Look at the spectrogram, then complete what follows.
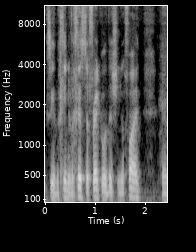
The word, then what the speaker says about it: Yissachar: a fascinating thing, how the first time we read it in the Torah, there's a minhag to say Yissaschar. Yissaschar. And then from then on we say Yissachar.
